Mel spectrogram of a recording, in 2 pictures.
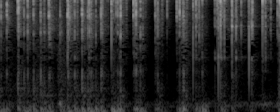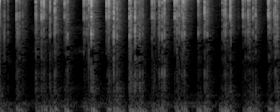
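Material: Ceramic.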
